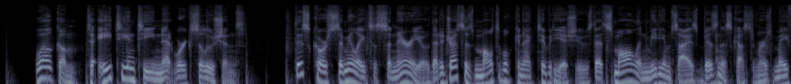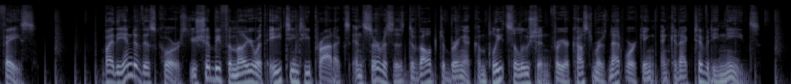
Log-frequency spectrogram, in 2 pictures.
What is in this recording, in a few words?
training elearner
